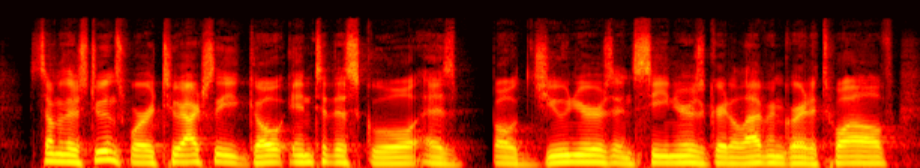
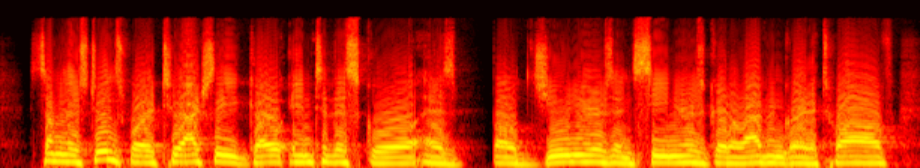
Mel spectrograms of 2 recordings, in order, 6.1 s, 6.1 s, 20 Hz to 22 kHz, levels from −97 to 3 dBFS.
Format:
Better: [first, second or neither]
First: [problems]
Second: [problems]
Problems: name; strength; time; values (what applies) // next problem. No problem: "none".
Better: first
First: none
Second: distortion; heavy; 33% of the sound clipped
